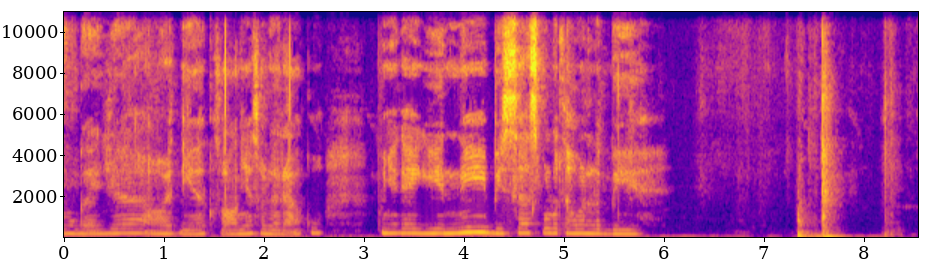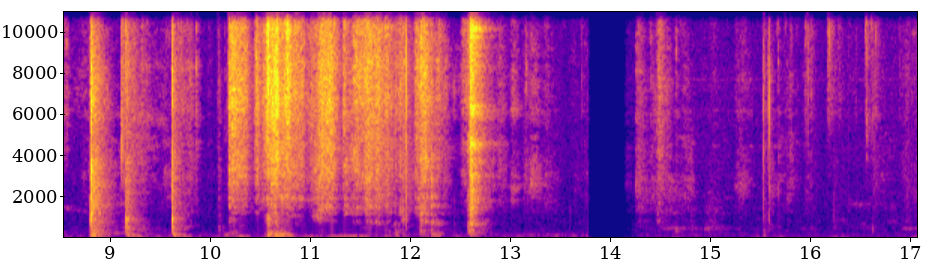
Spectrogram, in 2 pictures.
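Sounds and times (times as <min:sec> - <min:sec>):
objects knocking and clattering: 0:07.3 - 0:11.0.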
